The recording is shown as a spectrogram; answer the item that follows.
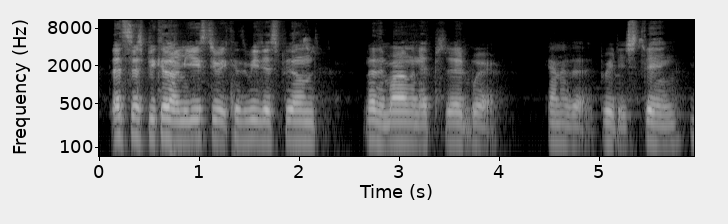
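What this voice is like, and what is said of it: Nasal congested voice. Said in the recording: “you're kind of nasally, maybe? ... Yes. I will be nasally throughout the show. Now I'm going to go blow my nose.”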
